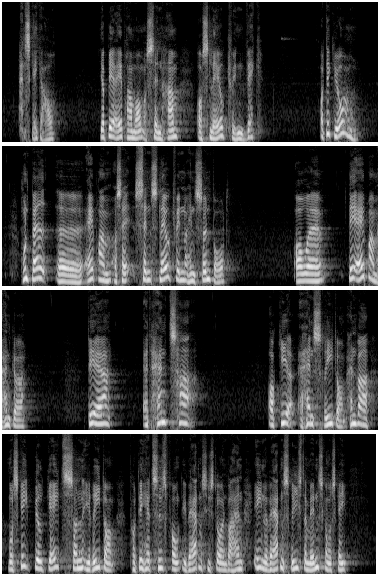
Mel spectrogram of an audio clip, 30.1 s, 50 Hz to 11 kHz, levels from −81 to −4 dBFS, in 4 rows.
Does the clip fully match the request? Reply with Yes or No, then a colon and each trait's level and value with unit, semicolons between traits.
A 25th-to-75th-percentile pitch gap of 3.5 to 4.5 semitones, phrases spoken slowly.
Yes: average, 4.2 semitones; slow, 135 wpm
